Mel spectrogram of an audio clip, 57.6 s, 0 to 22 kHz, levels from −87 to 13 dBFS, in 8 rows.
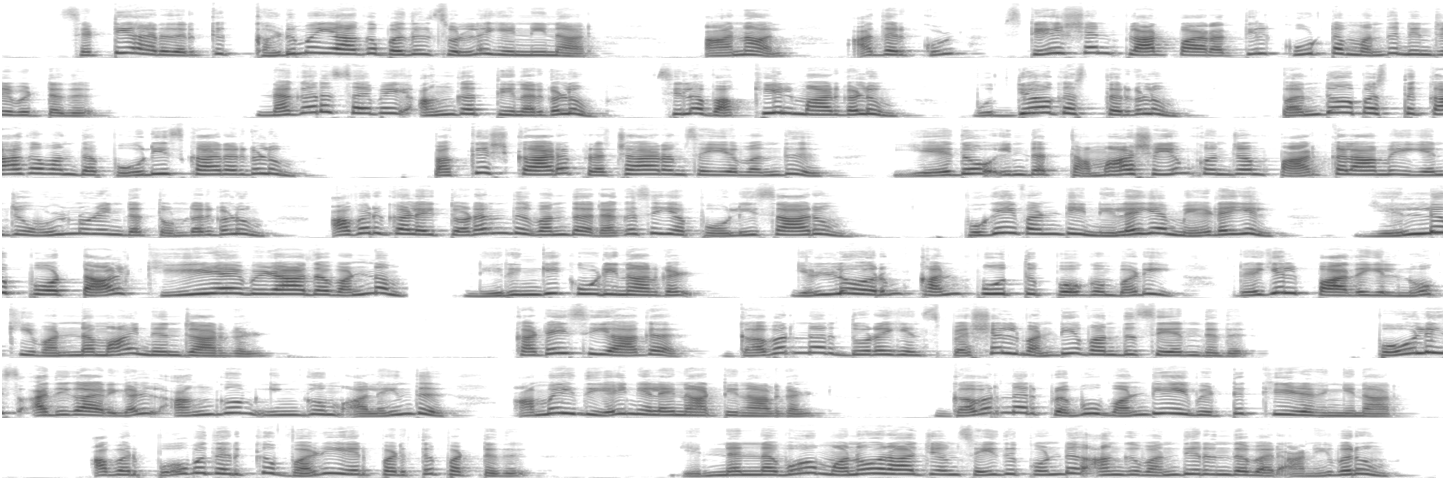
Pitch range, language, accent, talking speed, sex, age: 210-320 Hz, Tamil, native, 90 wpm, female, 40-59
